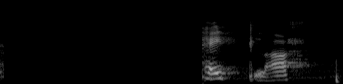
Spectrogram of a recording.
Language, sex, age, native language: Icelandic, female, 8, Icelandic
